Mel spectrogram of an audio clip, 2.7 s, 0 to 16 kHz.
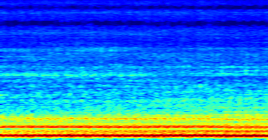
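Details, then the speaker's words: Barn-find 1982 Yamaha Maxim 750 or 1983 Honda Shadow on choke, fed from an auxiliary fuel tank because the main tank is suspected of not venting. Deep, steady exhaust beat with no misses: normal running on all cylinders. "But she has no problem running on all cylinders. Sounds good, looks good."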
